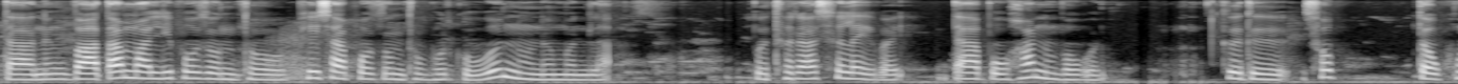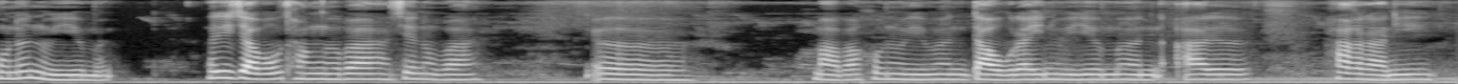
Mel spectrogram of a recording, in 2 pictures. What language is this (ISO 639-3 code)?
brx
